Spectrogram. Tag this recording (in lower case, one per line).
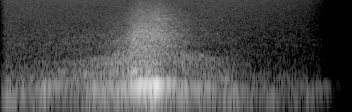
whoosh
